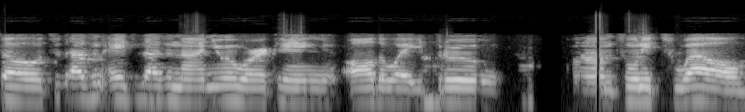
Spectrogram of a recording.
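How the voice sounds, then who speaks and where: This is an unremarkable speaking voice of a man at a medium pitch. He speaks at a fairly slow pace. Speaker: podcast host. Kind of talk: casual interview chat.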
